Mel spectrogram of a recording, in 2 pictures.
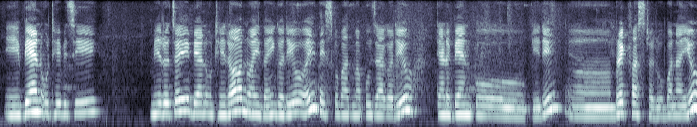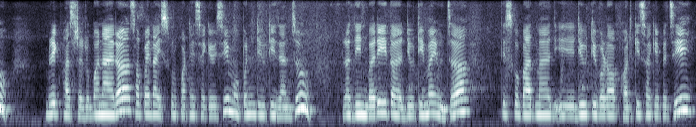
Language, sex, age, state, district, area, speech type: Nepali, female, 45-60, West Bengal, Kalimpong, rural, spontaneous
